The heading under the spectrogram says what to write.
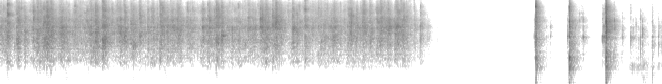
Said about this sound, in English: All right, so we've clearly now shake it with ice after dry shaking it. Also, don't like the dry shake. Gotta dry shake.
